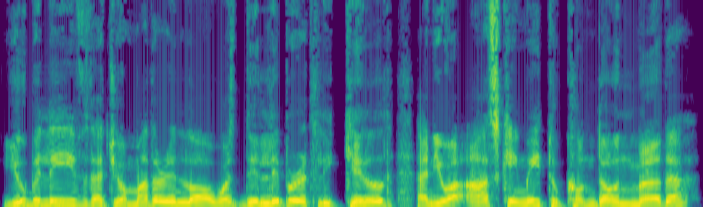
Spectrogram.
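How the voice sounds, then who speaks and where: A man's voice: a little high, expressive, a little fast, no room sound, studio quality, pitched above the performer's own voice, close to an everyday voice. A man reading the part of a stern, precise elderly male detective who speaks formally and insistently.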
